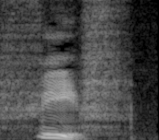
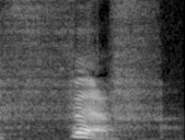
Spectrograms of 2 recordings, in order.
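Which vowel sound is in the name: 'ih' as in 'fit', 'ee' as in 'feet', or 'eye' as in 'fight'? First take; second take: ee; ih. First: The vowel is a long 'ee' as in 'feet'. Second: The vowel is a short 'ih' as in 'fit'. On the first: The speaker calls it right. "no, it's pronounced Fief" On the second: The speaker calls it wrong. "some people might pronounce that as Fif"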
